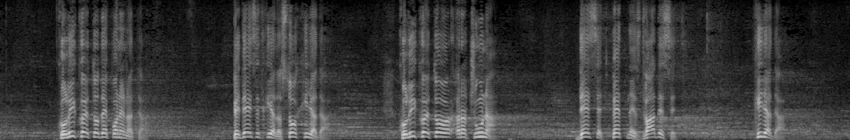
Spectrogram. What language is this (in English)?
Serbian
